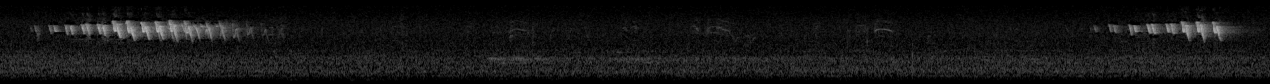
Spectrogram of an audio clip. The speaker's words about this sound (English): Once again, that was the Wilson's Warbler singing, that one recorded at Thimbleberry Lake.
